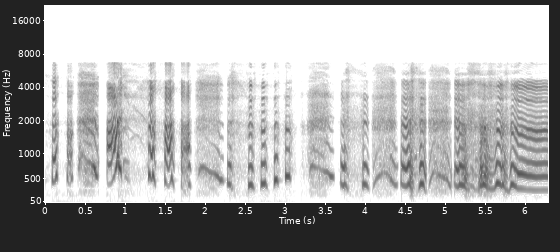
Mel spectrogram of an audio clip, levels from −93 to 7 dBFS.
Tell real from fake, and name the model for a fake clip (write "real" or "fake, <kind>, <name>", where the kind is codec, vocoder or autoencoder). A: real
